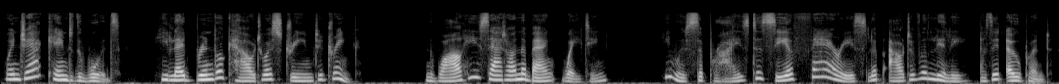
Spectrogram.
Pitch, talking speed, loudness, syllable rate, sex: 195 Hz, 215 wpm, -19 LUFS, 5.2 syllables/s, female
